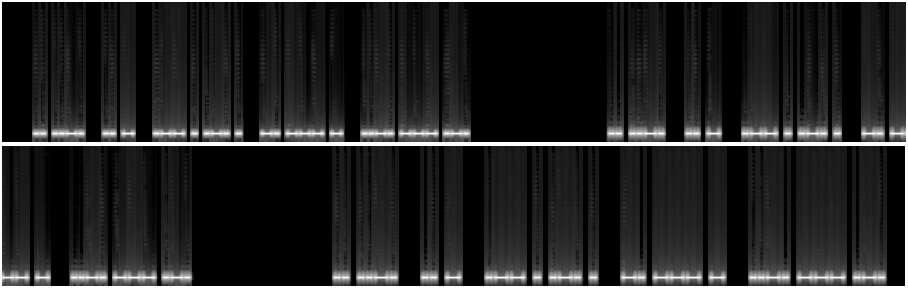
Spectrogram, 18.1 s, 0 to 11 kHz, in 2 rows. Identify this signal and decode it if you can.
Morse code, heard as a keyed tone, about 29 wpm, 700 Hz. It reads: IF IT WERE NOT FOR IF IT WERE NOT FOR IF IT WERE NOT FOR
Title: Speed-Racing - Sets of 5 Words 25wpm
